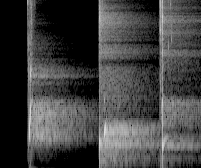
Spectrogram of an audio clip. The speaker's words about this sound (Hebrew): אוי, חשב כד צדוק. עכשיו אני מבין. מים נוזלים החוצה מהסדק שלי.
